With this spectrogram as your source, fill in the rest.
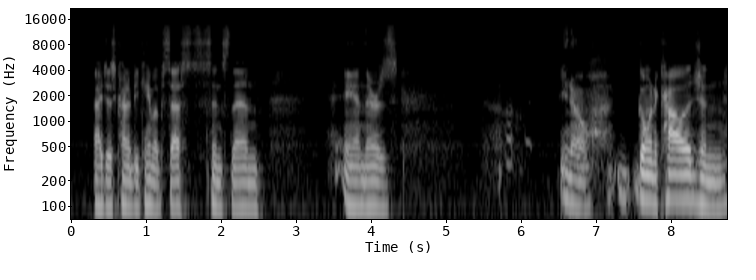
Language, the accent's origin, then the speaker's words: English; Cleveland, Ohio, United States; moved away as an adult; I grew up in Ohio, around the Cleveland area, and then came out to Colorado in 2003.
